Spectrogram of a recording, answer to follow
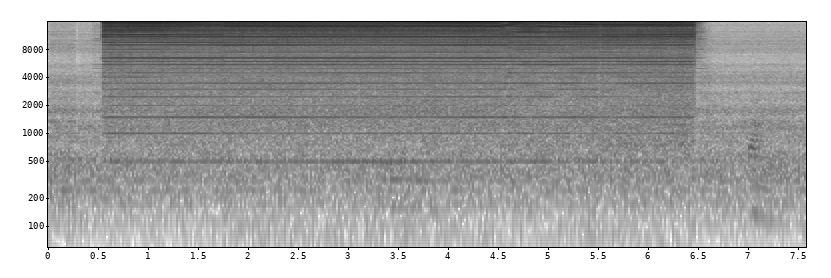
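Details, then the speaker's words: Patient on the table during laser vision correction, second stage with corneal flap lifted: steady rapid buzzing of fast pulses for about six seconds, then stopping; excimer laser reshaping the cornea. "i zakończyliśmy drugi etap zabiegu polegający na laserowej korekcji wady przy użyciu lasera i nerwowego"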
